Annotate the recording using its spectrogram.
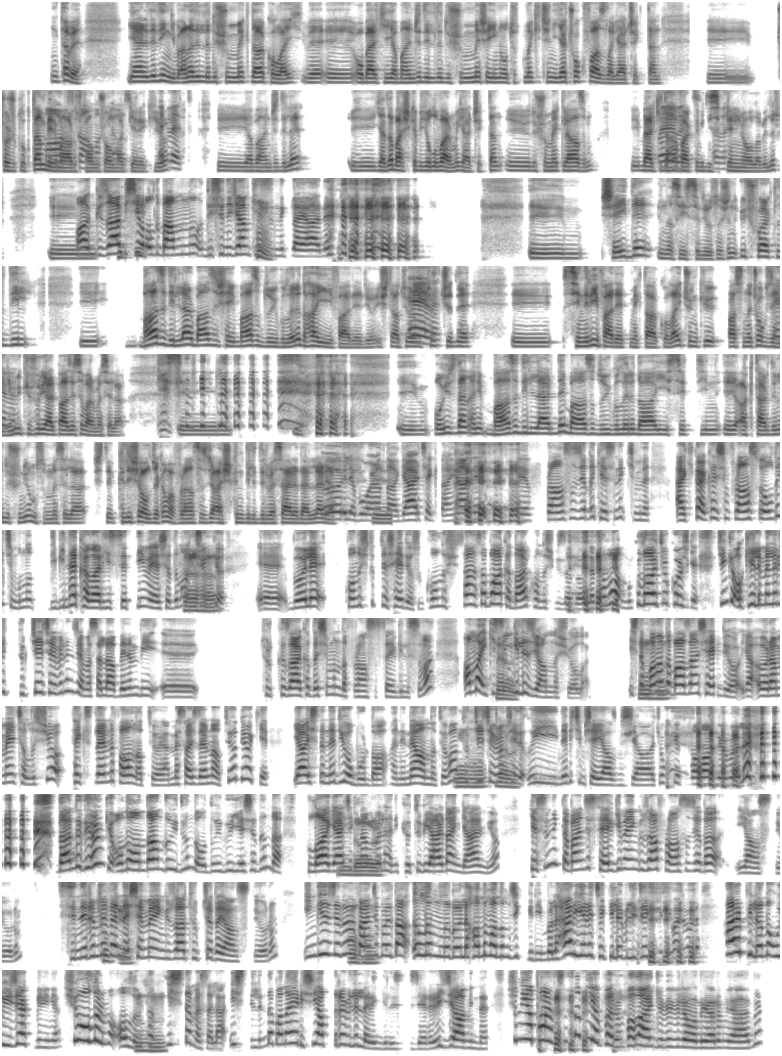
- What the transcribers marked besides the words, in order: other background noise; chuckle; tapping; laughing while speaking: "Kesinlikle"; chuckle; chuckle; chuckle; chuckle; laugh; chuckle; put-on voice: "Şunu yapar mısın? Tabii, yaparım"; chuckle
- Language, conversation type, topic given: Turkish, podcast, İki dil arasında geçiş yapmak günlük hayatını nasıl değiştiriyor?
